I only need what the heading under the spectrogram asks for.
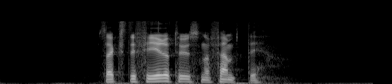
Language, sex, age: Norwegian, male, 23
